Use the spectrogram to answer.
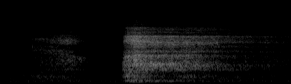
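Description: A slow deep breath: a soft inhale, then a longer and louder breathy exhale that starts sharply and gradually fades, with no talking.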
